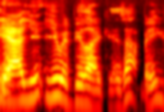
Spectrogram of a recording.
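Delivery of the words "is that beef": put-on botched, unconvincing Australian accent. Imitating someone asking about a burger: bad Australian accent. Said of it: "I can't do the Australian accent".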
